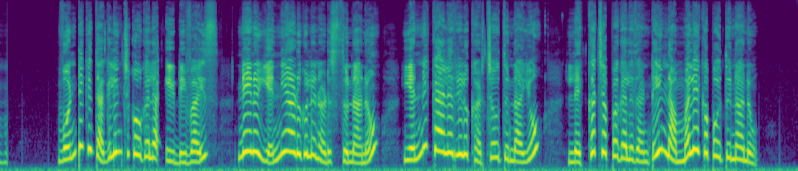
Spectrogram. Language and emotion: Telugu, surprised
